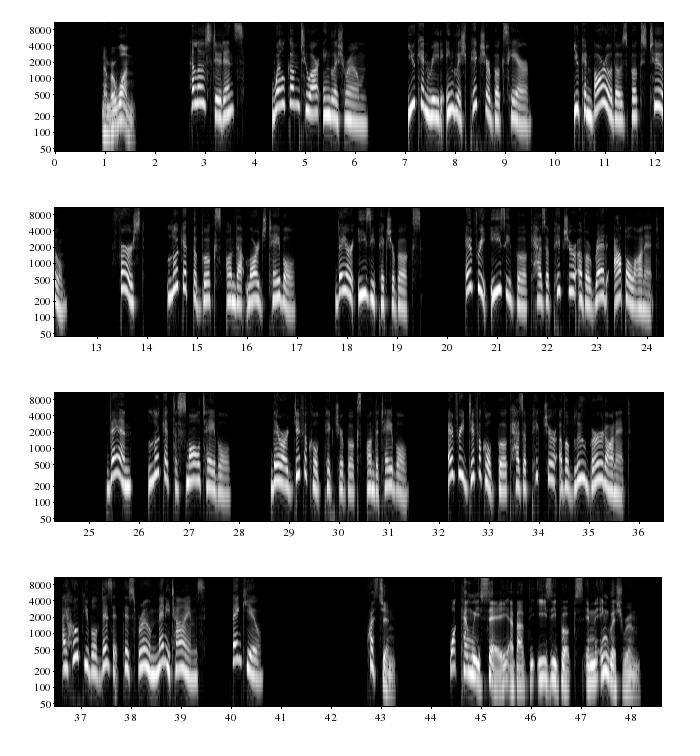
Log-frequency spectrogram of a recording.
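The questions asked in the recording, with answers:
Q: What can we say about the easy books in the English room?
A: Every easy book has a picture of a red apple on it.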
